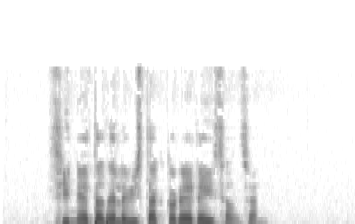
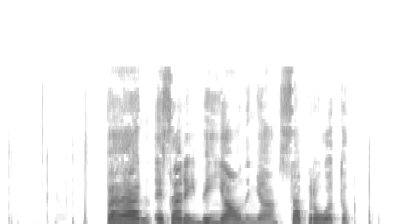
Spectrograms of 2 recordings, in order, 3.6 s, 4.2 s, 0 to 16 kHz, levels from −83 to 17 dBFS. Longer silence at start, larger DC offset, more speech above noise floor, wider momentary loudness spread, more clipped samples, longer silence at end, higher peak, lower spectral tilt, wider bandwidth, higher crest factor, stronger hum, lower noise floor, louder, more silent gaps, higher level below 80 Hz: second, 0.55 s vs 1.1 s; neither; about the same, 46 dB vs 45 dB; about the same, 16 LU vs 16 LU; neither; first, 1 s vs 0.65 s; first, -6 dBFS vs -10 dBFS; first, -6.5 dB/octave vs -4.5 dB/octave; about the same, 11.5 kHz vs 11.5 kHz; about the same, 20 dB vs 18 dB; neither; about the same, -70 dBFS vs -71 dBFS; about the same, -24 LUFS vs -26 LUFS; neither; first, -44 dBFS vs -82 dBFS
